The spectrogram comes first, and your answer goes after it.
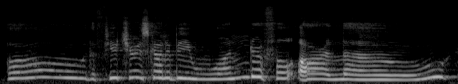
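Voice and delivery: high, eerie, falsely sweet voice; sly ghostly reassurance. Acted. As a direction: reassure him slyly as the ghost. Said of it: "assured me".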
